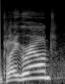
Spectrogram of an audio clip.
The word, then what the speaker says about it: playground: Do we stress both syllables? Yes, it's a compound word, so we stress both syllables. Playground. The first vowel is A, like say and pay, play. And in ground, you hear the ow sound like about and around.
